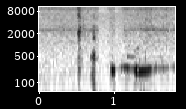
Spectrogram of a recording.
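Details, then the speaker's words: Snoring from a sleeping Chihuahua, heard in the background during a conversation and likened to the sound of wood being carved. "I think you're hear my chihuaha snoring okay oh no it sounds like the carving of wood wow that was a mighty impressive Chihuahua"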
